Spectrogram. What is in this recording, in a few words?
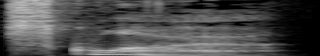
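"squire", British English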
